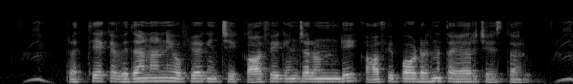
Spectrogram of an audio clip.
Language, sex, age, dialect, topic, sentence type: Telugu, male, 18-24, Utterandhra, agriculture, statement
